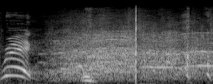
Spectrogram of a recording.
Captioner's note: laughter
